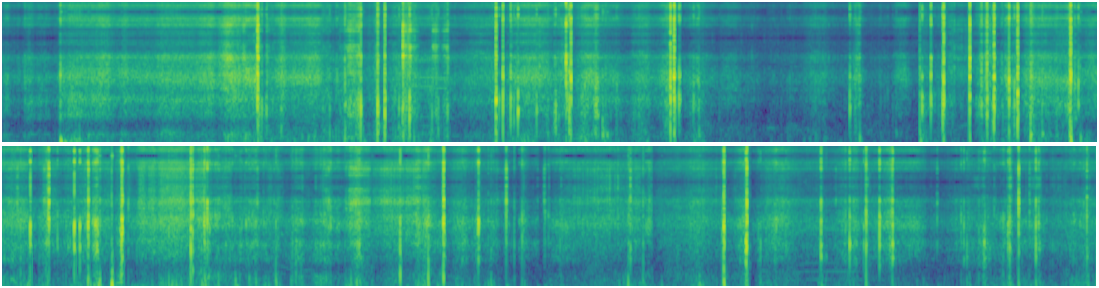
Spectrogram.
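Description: Rubbing, scraping and irregular knocks on a GoPro worn by a dog as the dog moves, with a short lull about six seconds in.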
